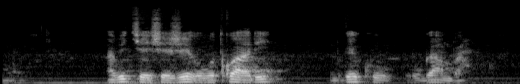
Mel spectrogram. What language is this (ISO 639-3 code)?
kin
